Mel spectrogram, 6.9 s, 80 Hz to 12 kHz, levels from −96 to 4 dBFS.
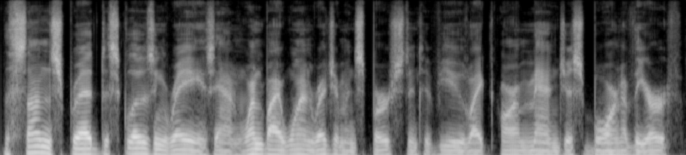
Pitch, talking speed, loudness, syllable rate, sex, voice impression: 95 Hz, 185 wpm, -16 LUFS, 4.4 syllables/s, male, masculine, middle-aged, powerful, slightly dark, muffled, slightly raspy, cool, calm, mature, reassuring, wild, kind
